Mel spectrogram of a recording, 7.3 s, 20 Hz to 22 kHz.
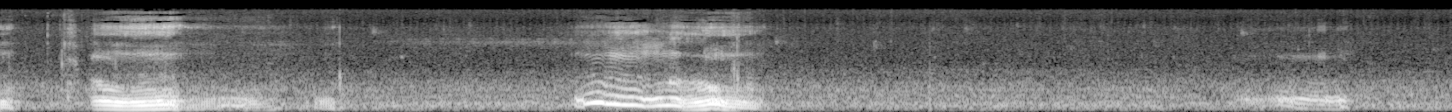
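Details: Italian Greyhound Chihuahua mix, a 3-year-old female pet dog, making silly noises indoors: two wavering, warbling whines with wobbling pitch, then a fainter one near the end, with quiet room noise between.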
